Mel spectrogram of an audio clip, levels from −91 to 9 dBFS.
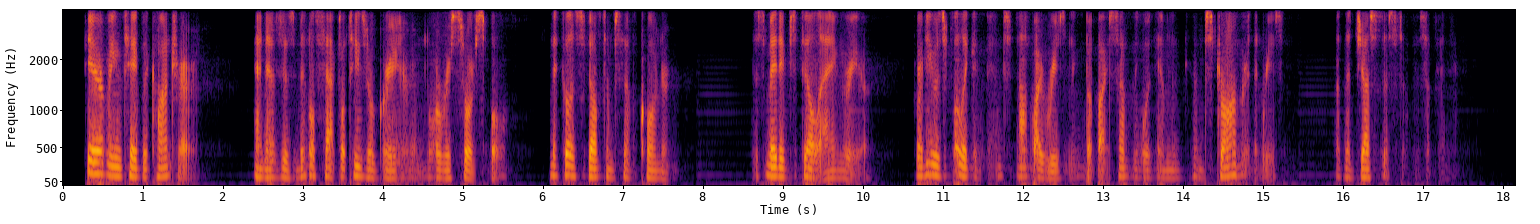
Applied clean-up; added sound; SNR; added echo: neural separator model SepFormer WHAMR!.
